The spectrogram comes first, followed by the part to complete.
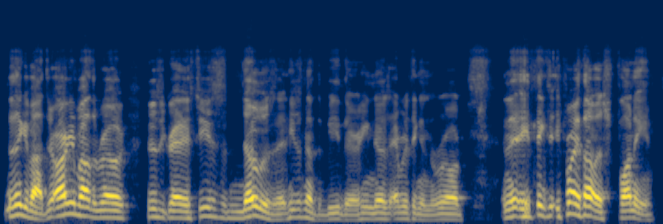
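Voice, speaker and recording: A man's voice: medium pitch, animated, very fast, darkish tone, highs cut off. A man in a casual vlog, rambling through a Bible passage while eating and repeating words. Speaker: vlogger.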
